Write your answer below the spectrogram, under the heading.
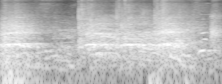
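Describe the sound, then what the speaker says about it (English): A wrestling crowd at a PWÖ event chants in unison for a wrestler, rhythmic shouted syllables rising and repeating from a packed audience, loud and reverberant across the hall. "Tornado trying to get that energy back here, starting a chant for his partner."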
